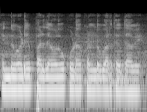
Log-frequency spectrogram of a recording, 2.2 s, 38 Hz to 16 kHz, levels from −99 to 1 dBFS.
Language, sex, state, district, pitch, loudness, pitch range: Kannada, male, Karnataka, Bidar, 125 Hz, -13 LUFS, 120-130 Hz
